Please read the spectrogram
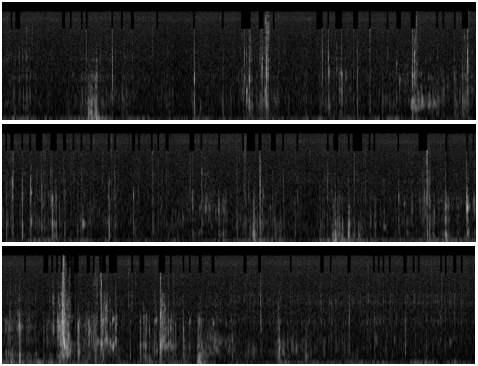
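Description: Water sloshing, gurgling and splashing against a waterproof camera housing at the sea surface, with irregular sharp splashes and knocks; busiest in the second half.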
